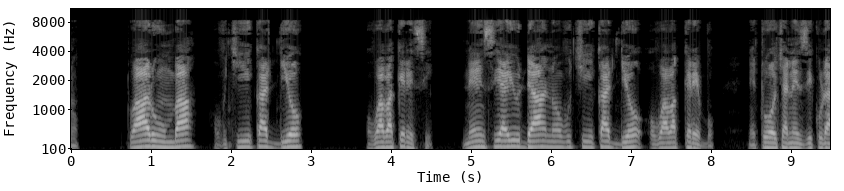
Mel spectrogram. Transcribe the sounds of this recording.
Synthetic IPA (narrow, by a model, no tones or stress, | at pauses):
o | twaːluːmba | oβuciːkadjo̞ː | βwaːβake̞ɾe̞si | ne̞ːnsijajudano̞ːβuciːkadjo̞ːβwaːβakːe̞ɾe̞bu | ne̞two̞ːcane̞zikula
